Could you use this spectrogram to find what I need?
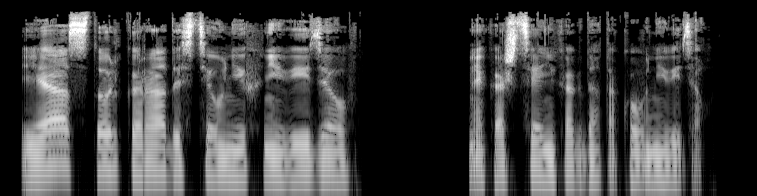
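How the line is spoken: Thoughtful. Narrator (Russian): задумчиво произнес Вилар

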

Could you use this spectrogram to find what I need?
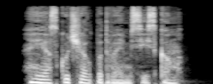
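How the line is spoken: Hoarse pained whisper. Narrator (Russian): хрипло прошептал Роу, почти с болью в голосе

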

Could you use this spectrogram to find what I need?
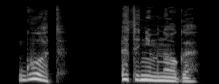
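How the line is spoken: Breathless, forced confidence. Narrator (Russian): выдохнула, стараясь говорить уверенно

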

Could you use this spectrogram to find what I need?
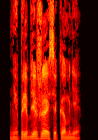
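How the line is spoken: Cold. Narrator (Russian): холодно произнес я

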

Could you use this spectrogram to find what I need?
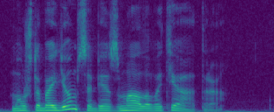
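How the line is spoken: Gloomy grumble. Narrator (Russian): Ефим, более мрачный, чем обычно, буркнул

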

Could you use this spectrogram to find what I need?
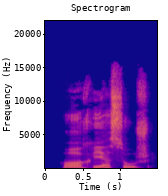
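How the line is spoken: Woman's feigned sigh. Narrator (Russian): наигранно вздохнула женщина

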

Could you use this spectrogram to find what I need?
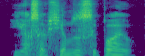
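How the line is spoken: Whispered mumble. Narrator (Russian): пробормотал шепотом

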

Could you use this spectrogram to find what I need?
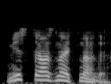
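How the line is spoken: Snort. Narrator (Russian): хмыкнул я

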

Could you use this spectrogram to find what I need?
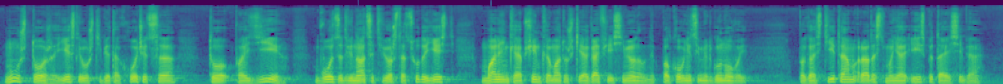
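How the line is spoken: Completely calm. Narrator (Russian): отец Серафим совершенно спокойно сказал

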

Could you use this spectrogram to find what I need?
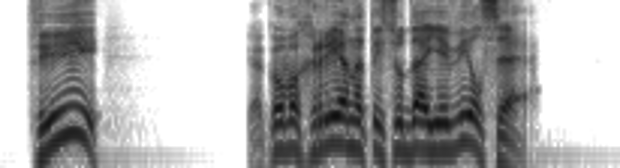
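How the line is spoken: Very loud yell, echoing. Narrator (Russian): Он заорал так громко, что эхо прогудело под стальным потолком

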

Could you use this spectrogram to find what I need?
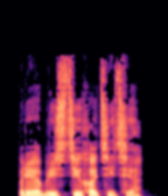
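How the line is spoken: Gloomy. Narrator (Russian): мрачно

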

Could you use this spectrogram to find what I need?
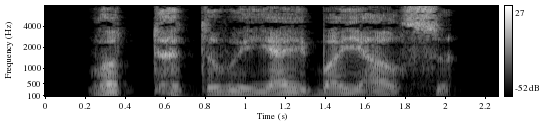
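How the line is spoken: Whispered. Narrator (Russian): прошептал Морель

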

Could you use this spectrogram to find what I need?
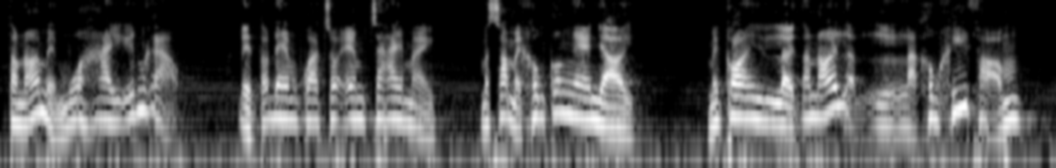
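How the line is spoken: Shrill hissing shout. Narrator (Vietnamese): Mụ Diễm thì chống nạnh mà rít lên

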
